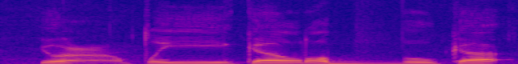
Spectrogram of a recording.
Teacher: را کو پر کریں, لیکن اس کے اندر جو نیچرل تکرار والی صفت ہے اس کو گول نہ کریں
